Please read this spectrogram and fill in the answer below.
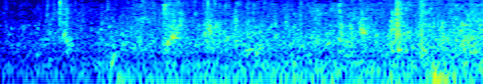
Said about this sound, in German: Ein Hafen an der Küste Gran Canarias. Yachten und Segelschiffe ankern friedlich im tiefblauen Meerwasser.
